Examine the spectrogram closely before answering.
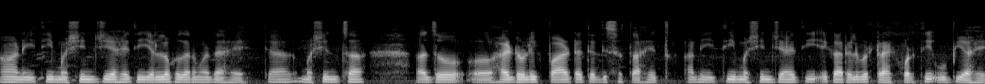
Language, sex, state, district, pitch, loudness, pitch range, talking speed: Marathi, male, Maharashtra, Solapur, 115 Hz, -19 LUFS, 110-115 Hz, 200 wpm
